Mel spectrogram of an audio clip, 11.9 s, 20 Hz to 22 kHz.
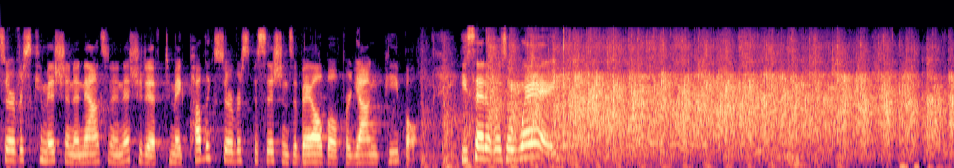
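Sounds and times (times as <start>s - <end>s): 
speech: 0.0s - 7.5s
large group applauding in a legislative chamber: 6.1s - 11.9s.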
